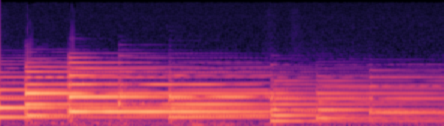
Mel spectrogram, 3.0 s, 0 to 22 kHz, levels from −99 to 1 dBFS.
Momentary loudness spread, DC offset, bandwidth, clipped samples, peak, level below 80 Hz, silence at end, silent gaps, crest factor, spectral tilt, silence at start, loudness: 13 LU; 0.1%; 5.2 kHz; under 0.1%; -4 dBFS; -50 dBFS; 0 s; none; 16 dB; -7.5 dB/octave; 0 s; -19 LUFS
